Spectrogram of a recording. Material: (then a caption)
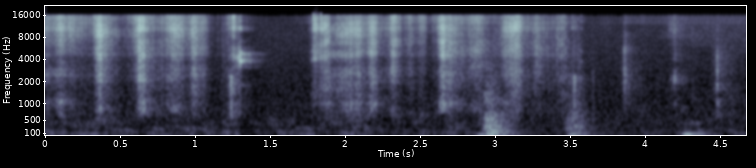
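Apple. A carving knife scrapes away the skin between hearts carved into the side of a red apple, making crisp, bright scraping strokes at an irregular pace. A few duller, low knocks break in near the end between the quieter scrapes.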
